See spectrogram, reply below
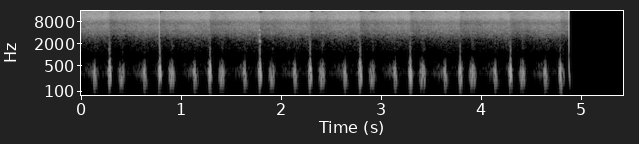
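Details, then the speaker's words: Teaching recording for nursing students of a summation gallop: fast, regular heart rhythm with an added sound in each cycle, giving a galloping three-beat cadence. "والان لنستمع الى السميشن جالوب"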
